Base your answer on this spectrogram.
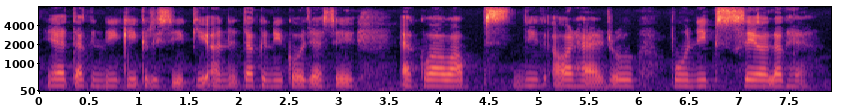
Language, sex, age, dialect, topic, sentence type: Hindi, female, 31-35, Hindustani Malvi Khadi Boli, agriculture, statement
